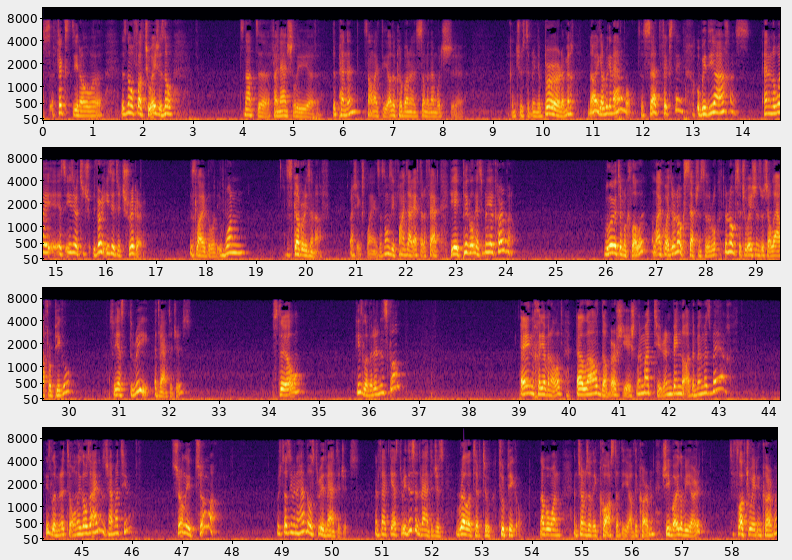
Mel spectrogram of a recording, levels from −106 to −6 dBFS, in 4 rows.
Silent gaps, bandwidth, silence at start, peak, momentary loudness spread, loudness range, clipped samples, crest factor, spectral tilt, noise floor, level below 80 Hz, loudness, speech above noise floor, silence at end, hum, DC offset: none; 7.8 kHz; 0 s; 0 dBFS; 14 LU; 7 LU; under 0.1%; 20 dB; -7.5 dB/octave; -45 dBFS; -42 dBFS; -20 LUFS; 26 dB; 0 s; none; under 0.1%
